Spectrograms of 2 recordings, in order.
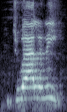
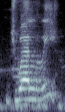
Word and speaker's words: jewelry: Most of the people pronounces also jewelry, but it's not a jewelry, guys. So what's that? If it's not a jewelry, so what is the correct pronunciation of that word? So let's come and see. What is that? That is jewel. That is, look at this, jewelry. What's jewelry? Not jewel, it's jewelry.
